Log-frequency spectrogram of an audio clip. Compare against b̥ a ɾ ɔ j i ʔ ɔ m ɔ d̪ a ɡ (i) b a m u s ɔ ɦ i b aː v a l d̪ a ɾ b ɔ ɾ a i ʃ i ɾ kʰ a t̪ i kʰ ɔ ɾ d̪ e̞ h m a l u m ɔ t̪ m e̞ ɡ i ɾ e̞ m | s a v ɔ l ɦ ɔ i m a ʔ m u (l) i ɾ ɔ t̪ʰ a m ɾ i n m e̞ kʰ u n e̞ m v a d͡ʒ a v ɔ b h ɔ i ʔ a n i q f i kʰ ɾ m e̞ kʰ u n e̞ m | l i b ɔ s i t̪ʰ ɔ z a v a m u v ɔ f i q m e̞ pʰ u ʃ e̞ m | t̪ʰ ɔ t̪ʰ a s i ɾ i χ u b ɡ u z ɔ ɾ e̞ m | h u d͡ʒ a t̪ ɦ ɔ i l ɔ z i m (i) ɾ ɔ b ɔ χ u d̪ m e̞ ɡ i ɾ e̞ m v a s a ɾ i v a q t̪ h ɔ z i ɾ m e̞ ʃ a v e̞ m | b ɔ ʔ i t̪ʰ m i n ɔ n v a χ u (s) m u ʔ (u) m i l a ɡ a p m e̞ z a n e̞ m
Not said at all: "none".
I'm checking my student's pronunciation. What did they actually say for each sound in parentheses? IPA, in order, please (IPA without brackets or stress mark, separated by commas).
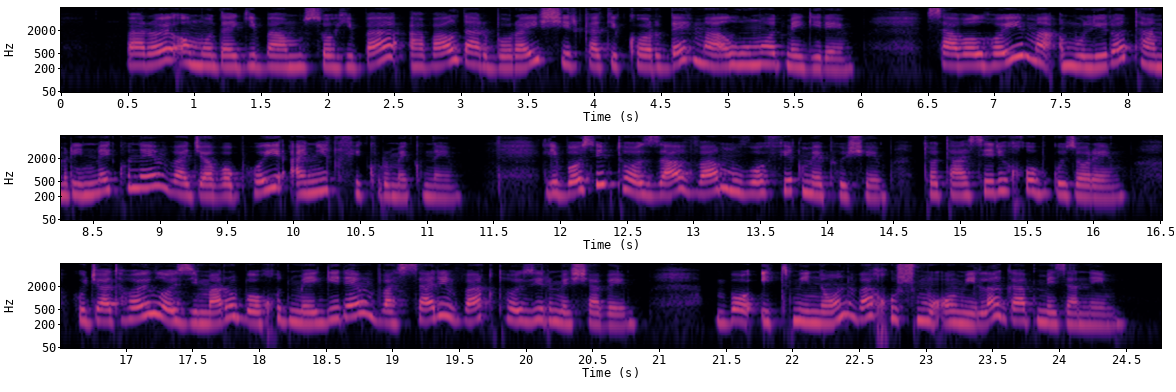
i, l, a, ʃ, ɔ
